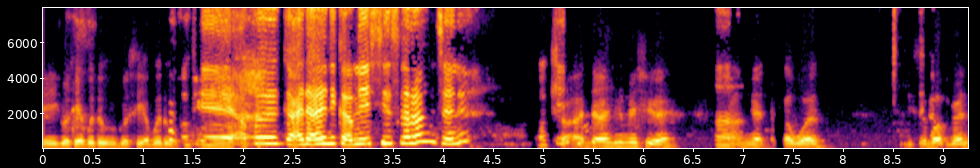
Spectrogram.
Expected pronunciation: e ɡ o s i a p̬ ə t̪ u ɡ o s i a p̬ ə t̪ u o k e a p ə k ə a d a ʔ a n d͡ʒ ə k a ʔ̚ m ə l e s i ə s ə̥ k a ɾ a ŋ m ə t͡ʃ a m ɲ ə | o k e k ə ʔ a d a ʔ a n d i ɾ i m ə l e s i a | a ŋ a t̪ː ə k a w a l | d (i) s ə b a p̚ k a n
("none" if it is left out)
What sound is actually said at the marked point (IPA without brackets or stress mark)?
i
